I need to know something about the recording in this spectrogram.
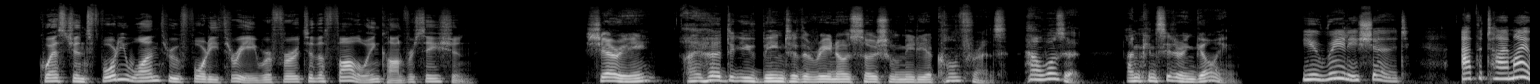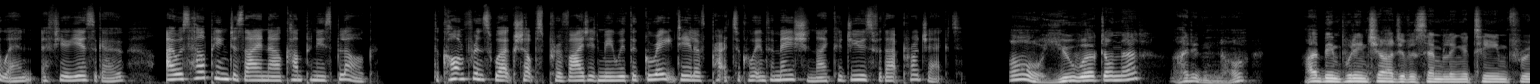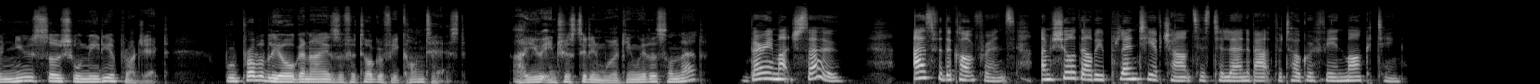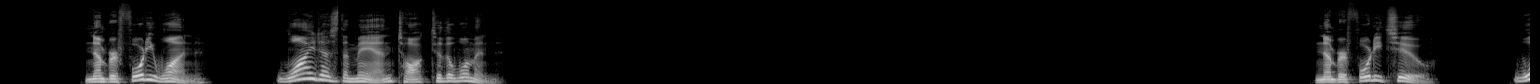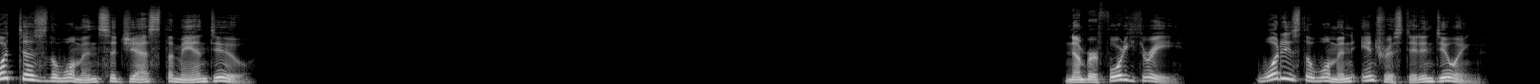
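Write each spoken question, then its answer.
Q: Why does the man talk to the woman?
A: To ask about the Reno Social Media Conference

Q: What does the woman suggest the man do?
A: Go to the conference

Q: What is the woman interested in doing?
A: Working on the new social media project team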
